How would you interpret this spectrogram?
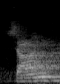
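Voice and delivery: चांद with a full n after the vowel; full n sound. Shown as a demonstration. Teacher showing what not to say, चांद with full n. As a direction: pronounce the n of चांद as a separate consonant. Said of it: "नहीं होता है".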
